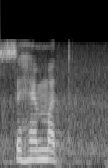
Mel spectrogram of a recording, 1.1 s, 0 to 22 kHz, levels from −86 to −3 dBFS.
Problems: constant background noise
